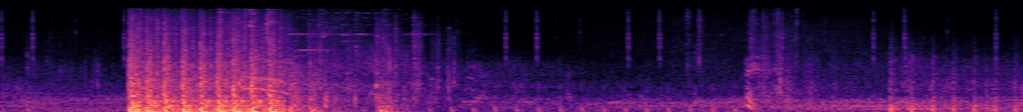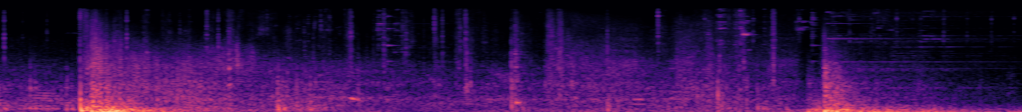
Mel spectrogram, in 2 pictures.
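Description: A machine gun fires loud rapid bursts close by.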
